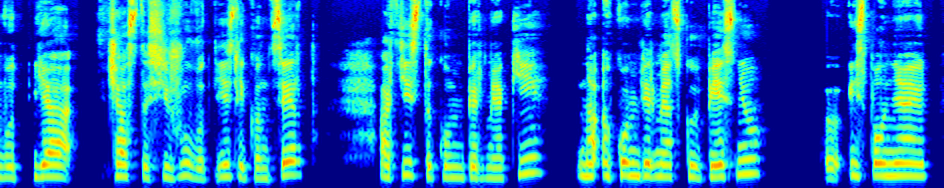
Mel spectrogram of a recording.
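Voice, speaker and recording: Woman with a Komi-Permyak accent, native Komi-Permyak speaker, mellow higher voice, earnest folk ensemble leader in a dry room. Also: dry recording. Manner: earnest, heartfelt. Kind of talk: interview answers.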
